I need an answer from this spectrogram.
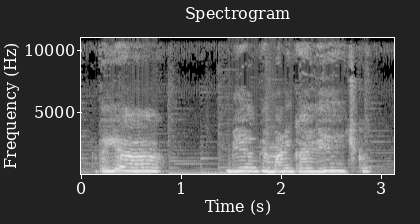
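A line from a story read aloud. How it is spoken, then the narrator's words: Thin disguised squeak. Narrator (Russian): тонким чужим голосом пропищал волк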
